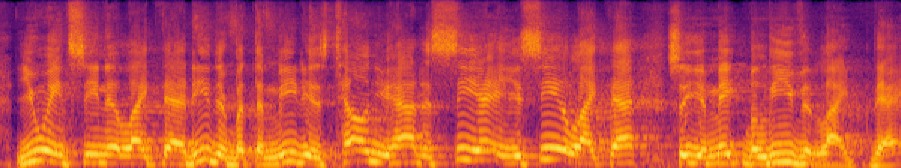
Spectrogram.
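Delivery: usual speaking voice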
